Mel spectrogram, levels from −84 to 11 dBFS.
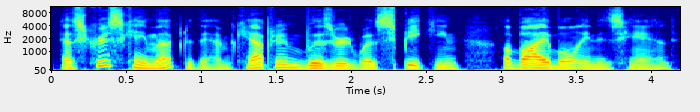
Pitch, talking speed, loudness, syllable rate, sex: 130 Hz, 215 wpm, -18 LUFS, 5.0 syllables/s, male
